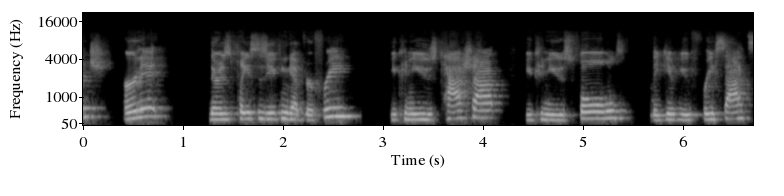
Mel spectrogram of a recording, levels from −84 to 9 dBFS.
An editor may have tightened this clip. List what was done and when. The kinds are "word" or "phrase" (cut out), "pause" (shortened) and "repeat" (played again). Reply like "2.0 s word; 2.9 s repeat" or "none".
2.2 s word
